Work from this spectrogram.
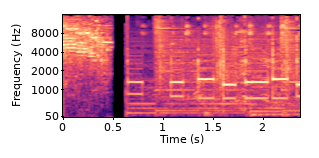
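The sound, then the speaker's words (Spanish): Telephone keypad dialing tones, for Mexico's new dialing system: a brief gap, then a rapid run of many short, bright beeps at shifting pitches in quick succession. “Oye, Gaby, ¿tú sabes cómo va a funcionar la nueva marcación telefónica?”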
